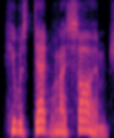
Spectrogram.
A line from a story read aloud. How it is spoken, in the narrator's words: she cried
